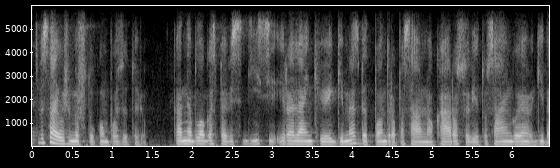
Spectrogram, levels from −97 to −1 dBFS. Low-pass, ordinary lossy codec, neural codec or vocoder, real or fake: 5.4 kHz; Opus, 16 kbps; none; real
